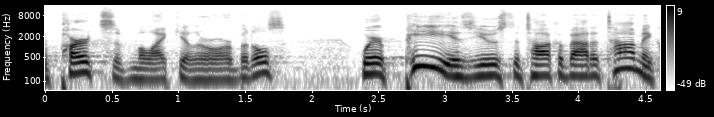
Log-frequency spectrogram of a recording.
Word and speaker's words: π: Now that P is called for this purpose pi. Pi is the Greek version of P. In fact, in Greek, you pronounce it P, not pi, right?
